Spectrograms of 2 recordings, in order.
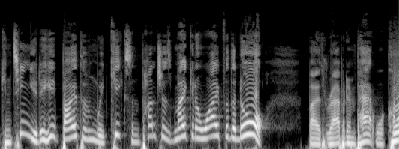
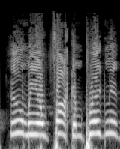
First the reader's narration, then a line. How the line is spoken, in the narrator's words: she yelled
